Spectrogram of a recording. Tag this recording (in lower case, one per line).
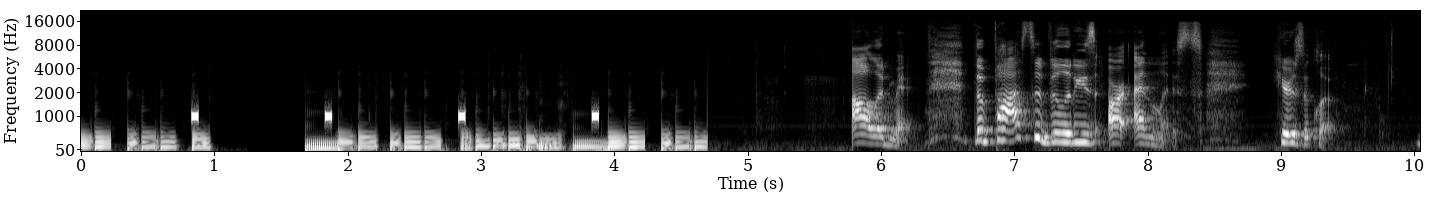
music
speech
